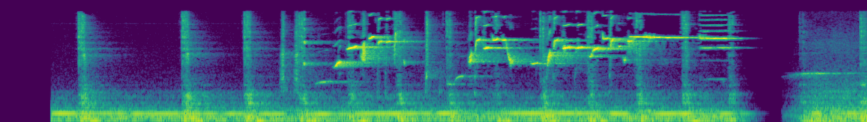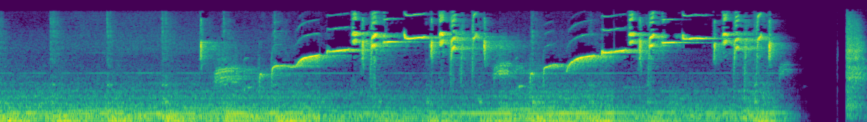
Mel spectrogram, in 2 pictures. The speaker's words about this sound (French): ultra rapide, eh bien, c'est un signal de parade nuptiale cet oiseau qui fait ses claquettes, en fait, il y a aussi un effet d'audience parce que quand le nombre d'oiseaux qui les regardent augmente, ils augmentent le rythme de leur claquette.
